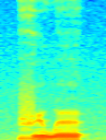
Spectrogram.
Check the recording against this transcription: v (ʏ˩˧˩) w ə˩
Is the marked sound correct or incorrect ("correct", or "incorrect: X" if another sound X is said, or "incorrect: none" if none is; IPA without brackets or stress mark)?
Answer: correct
